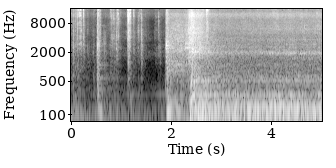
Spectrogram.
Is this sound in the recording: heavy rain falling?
no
